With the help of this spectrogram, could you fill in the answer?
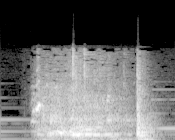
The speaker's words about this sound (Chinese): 熊叔叔把门关上。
